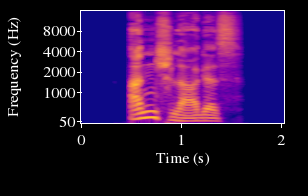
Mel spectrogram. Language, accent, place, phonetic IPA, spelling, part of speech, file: German, Germany, Berlin, [ˈanˌʃlaːɡəs], Anschlages, noun, De-Anschlages.ogg
- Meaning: genitive singular of Anschlag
